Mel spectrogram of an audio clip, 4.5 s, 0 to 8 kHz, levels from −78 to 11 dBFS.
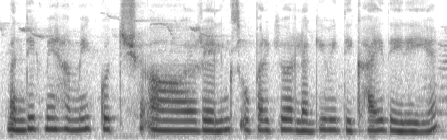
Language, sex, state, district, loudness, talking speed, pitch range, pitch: Hindi, female, Chhattisgarh, Raigarh, -16 LUFS, 200 wpm, 210-230 Hz, 220 Hz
